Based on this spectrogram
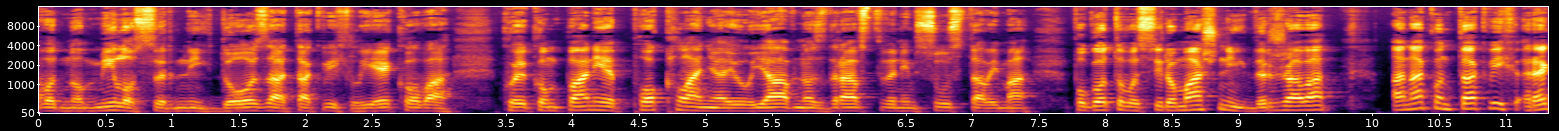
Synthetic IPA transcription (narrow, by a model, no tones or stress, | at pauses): o̞d̪no̞milo̞srd̪nixd̪o̞ːzat̪akʋixlje̞ːko̞ʋa | ko̞je̞ko̞mpanije̞pʰo̞klaɲajujaːʋno̞zd̪ɾaʋst̪ʋe̞nimsuːst̪aʋima | po̞ɡo̞t̪o̞ʋo̞siɾo̞maʃniixd̪r̩ʒaːʋa | anaːko̞nt̪akʋixɾe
